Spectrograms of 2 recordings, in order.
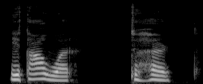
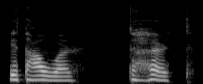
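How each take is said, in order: Both takes have the same delivery.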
